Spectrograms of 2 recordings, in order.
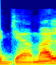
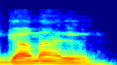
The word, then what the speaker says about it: Jamal: Orang Mesir tuh ee kalau apa namanya orang yang namanya Jamal itu jadi gamal seperti itu.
